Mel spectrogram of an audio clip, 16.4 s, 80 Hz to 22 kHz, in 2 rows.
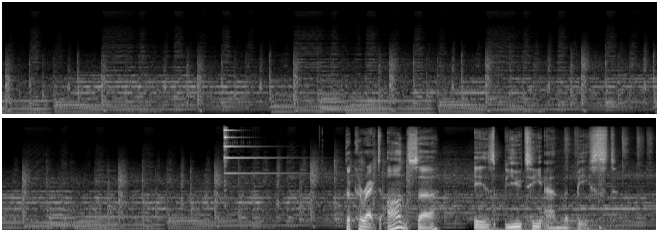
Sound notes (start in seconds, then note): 0.2 upbeat music; 11.0 bell rings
